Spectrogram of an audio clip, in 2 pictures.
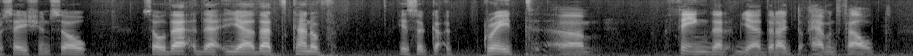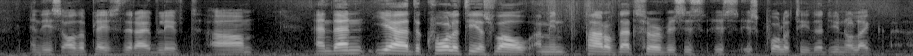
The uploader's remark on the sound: Ranting in the Car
